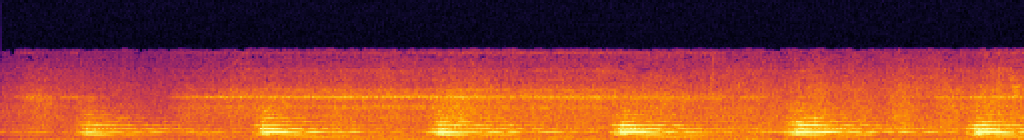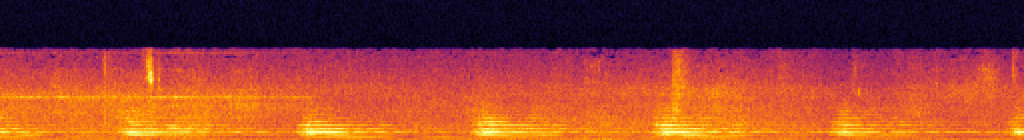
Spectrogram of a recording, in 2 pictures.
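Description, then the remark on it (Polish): A medium-sized church bell tolls repeatedly at a steady pace, each strike ringing with bright overtones that linger and overlap, over a low background rumble, with no one talking. “Więc zabrał i przysłał ponownie ten egzemplarz średniego dzwonu.”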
